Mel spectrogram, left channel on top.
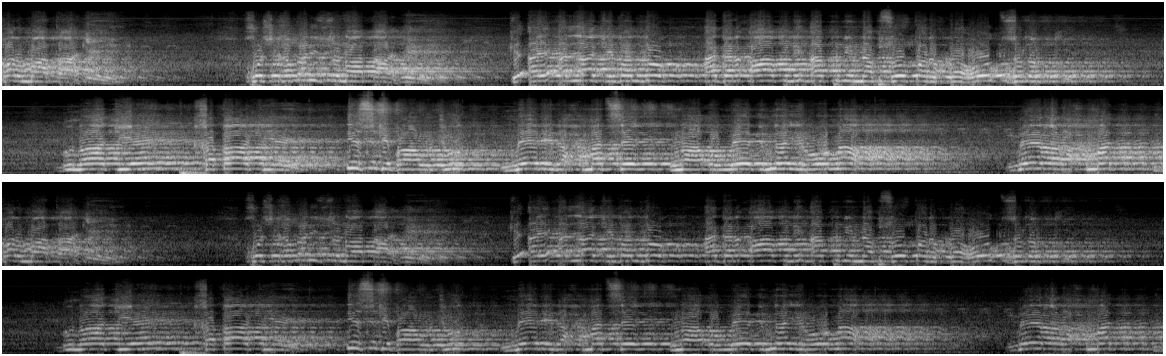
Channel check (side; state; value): right; quieter; 10.2 dB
